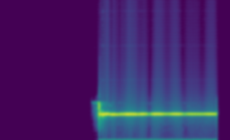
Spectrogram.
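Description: Electronic sound effect: one steady high-pitched beep-like tone, starting about a second in and lasting a little over a second, ending with a click.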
